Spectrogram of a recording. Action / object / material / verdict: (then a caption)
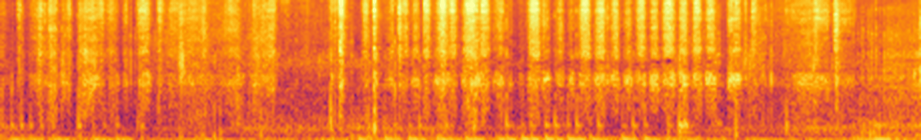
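scrape / thin plastic cup / plastic / none. A small hollow red plastic party cup with white dots is held in both black-gloved hands and scratched and squeezed with the gloved fingertips. The result is a dense, irregular stream of quick scratchy scrapes and bright crinkly bursts over a low, muffled handling rumble, growing slightly louder toward the middle and end.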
